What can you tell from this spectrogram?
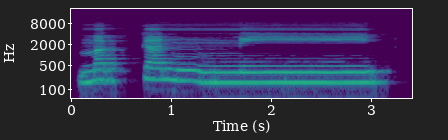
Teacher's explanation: یہاں نون مشدد پر غنہ کریں گے اور نون کو یائے مدہ کے ساتھ ملاتے ہوئے کھینچ کر ادا کریں گے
